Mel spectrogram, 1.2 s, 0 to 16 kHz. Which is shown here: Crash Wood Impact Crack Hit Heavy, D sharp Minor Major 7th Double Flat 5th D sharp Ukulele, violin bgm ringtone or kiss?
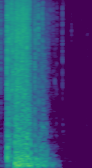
Crash Wood Impact Crack Hit Heavy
